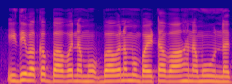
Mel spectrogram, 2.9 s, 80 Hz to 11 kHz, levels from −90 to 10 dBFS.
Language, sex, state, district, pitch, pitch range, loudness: Telugu, female, Telangana, Adilabad, 205 Hz, 200-220 Hz, -15 LUFS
